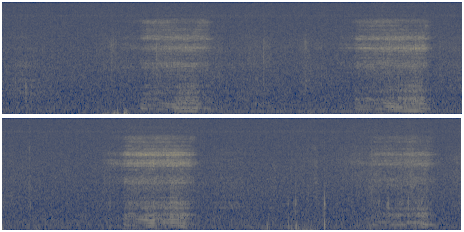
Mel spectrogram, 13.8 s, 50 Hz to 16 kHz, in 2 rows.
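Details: Four rhythmic rattling snores, about 18 a minute, each on the in-breath, with quiet breathing between; a baby snoring.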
